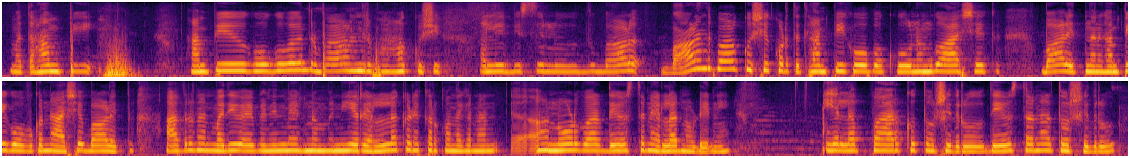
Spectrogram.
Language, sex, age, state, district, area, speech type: Kannada, female, 18-30, Karnataka, Dharwad, rural, spontaneous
